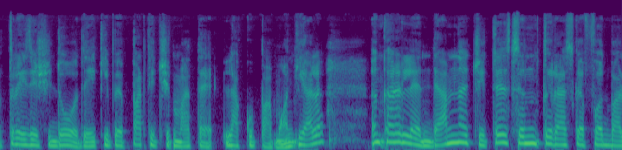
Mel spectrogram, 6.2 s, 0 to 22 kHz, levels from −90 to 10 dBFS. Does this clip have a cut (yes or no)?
yes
